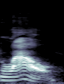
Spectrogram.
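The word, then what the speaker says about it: Lowe: D with the raise not to be confused with the other raise player who spells his last name the same way but he says it's pronounced Brandon Lau Nate low just got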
